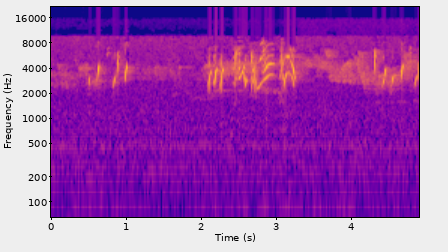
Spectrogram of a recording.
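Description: A European goldfinch sings bright, tinkling twitters: quick clusters of high, liquid notes in three bursts, the middle one a rapid jangling run.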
